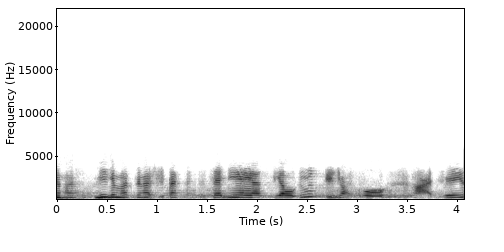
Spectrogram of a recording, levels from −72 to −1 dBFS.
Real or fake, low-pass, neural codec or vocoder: fake; 5.4 kHz; codec, 16 kHz in and 24 kHz out, 0.6 kbps, FireRedTTS-2 codec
